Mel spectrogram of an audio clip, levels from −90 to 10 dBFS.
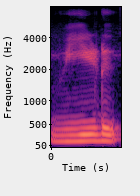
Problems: constant background noise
